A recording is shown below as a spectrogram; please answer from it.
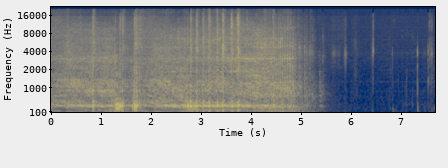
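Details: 1995 Honda CR250 two-stroke revving up and dropping away with a sharp raspy ticking on each pulse from an exhaust leak at the pipe; otherwise the motor sounds reasonably quiet apart from noise from the front; choke was stuck, idle not yet set.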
